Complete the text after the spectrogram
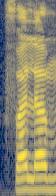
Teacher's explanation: mim sabdu dengung dua harakat. Wajibul ghunnah.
